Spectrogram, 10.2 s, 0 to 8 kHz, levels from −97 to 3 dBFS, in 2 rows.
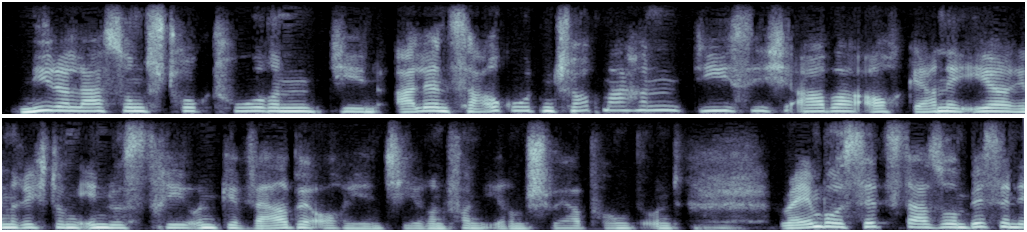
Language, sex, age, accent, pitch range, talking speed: German, female, 30-49, German, 205-250 Hz, 170 wpm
